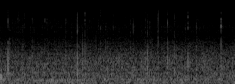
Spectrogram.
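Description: Steady light rain: a soft, even hiss with a few faint scattered drip ticks.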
